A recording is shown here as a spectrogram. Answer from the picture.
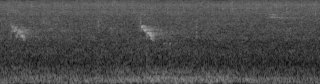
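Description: A low, steady rumbling background noise, with two faint short hisses, one near the start and one about a second in.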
